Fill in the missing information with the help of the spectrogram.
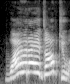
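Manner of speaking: high, loud incredulous question; scoffing. Retold or imitated. Mom dismissing daughter's adoption fear, loudly scoffing. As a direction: toss it out as an absurd idea.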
